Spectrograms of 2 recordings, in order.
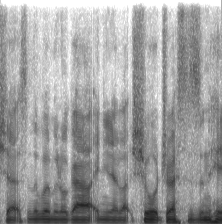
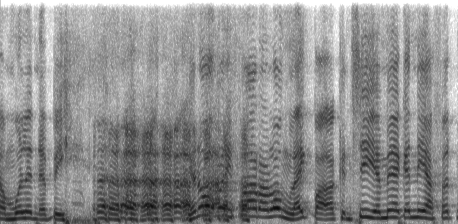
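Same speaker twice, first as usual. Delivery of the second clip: much higher, mocking Newcastle Geordie accent; 12 semitones higher than usual. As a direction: ham up a Newcastle Geordie lad. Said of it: "That's a hard accent to pull off".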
